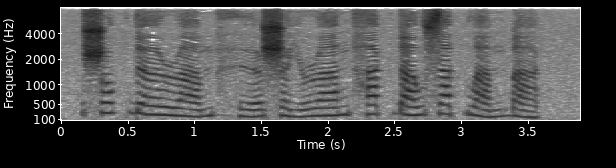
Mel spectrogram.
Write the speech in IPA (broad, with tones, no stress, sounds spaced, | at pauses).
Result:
ʂ ɔ˦˥ k̚ ɗ əː˧ ɹ a˨˩˦ m h ɨ˨˩˦ ə̯ ʂ ə˨˩ j ɹ a˧˥ n h a˦˥ k̚ ɗ a˧˥ w s a˦˥ t̚ w a˨˩˦ m ɓ a˨˩ k̚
